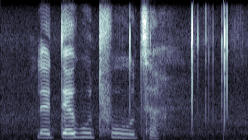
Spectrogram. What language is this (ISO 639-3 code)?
ssw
